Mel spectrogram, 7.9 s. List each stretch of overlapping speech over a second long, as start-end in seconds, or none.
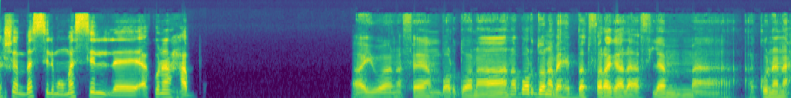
none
